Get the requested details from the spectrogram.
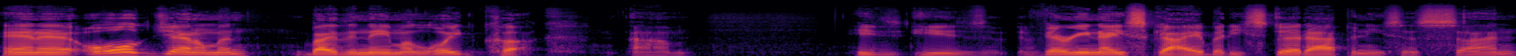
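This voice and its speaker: This very clean recording with a silent background features a man with an ordinary speaking voice and a Canadian accent. He talks at a fairly low pitch and a moderate pace with ordinary pitch variation. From Toronto, Canada. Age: 60s. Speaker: fur trapper. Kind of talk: casual interview. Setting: in person, downtown Toronto.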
